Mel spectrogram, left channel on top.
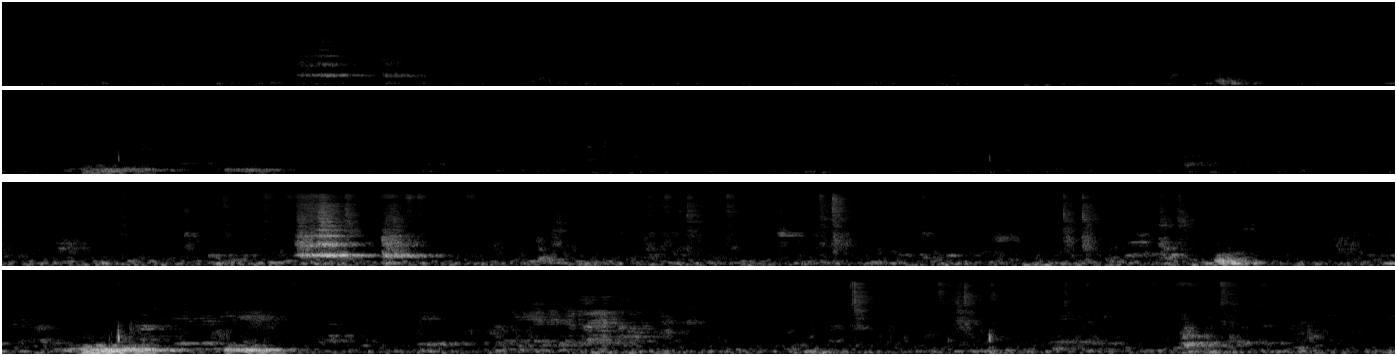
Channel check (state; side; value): quieter; left; 27.3 dB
